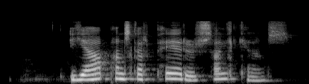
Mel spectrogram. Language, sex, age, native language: Icelandic, female, 30-39, Icelandic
